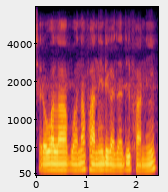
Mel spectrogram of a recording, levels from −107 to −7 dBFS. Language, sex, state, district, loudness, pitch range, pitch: Chakma, male, Tripura, Unakoti, -18 LUFS, 105-110 Hz, 110 Hz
